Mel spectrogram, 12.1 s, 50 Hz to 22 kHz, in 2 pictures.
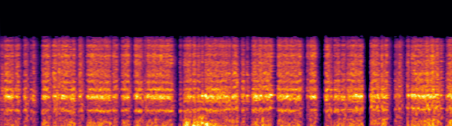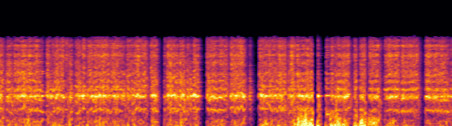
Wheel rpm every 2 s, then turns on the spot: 120, 110, 110, 120, 110, 110.
none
